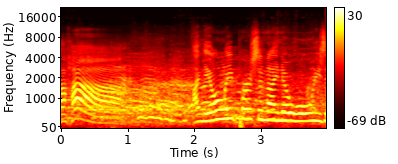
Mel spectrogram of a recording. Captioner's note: audience groaning and murmuring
